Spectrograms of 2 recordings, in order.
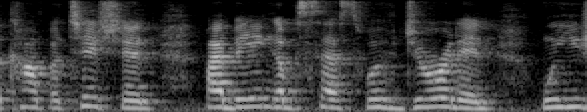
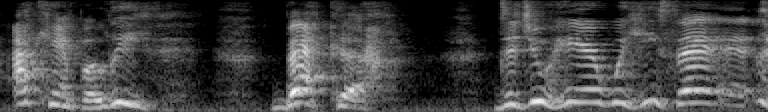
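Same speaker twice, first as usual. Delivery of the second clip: sassy gossip; 5 semitones higher, 5 dB louder than usual. Retold or imitated. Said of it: "they're just like".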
